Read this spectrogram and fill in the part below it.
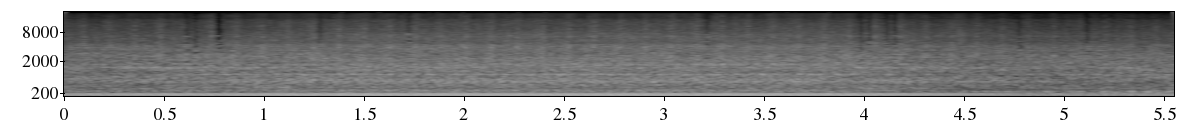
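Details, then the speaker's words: Flood-damaged 2008 Porsche Cayman S (Hurricane Helene, listed non-runner, about 15,000 miles), first start after fitting a fuse, oil not yet drained: settles into a steady, even idle with smooth low throb, no knocks or misses; engine alive, normal idle. "okay that's enough engine is alive so I don't want to crank it for too long or run it for too long"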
